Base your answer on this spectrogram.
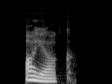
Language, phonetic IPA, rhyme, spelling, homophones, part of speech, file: Hungarian, [ˈɒjɒk], -ɒk, ajak, Ajak, noun, Hu-ajak.ogg
- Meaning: 1. lip (either of the two fleshy protrusions around the opening of the mouth) 2. labium (one of the two pairs of folds of skin either side of the vulva)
